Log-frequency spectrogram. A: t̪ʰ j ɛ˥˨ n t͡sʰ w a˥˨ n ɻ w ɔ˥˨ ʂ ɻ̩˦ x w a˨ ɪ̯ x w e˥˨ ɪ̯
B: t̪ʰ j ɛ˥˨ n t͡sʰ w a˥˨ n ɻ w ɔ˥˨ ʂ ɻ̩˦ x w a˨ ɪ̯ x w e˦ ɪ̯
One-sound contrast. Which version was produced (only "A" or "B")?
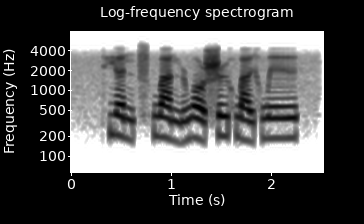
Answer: B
